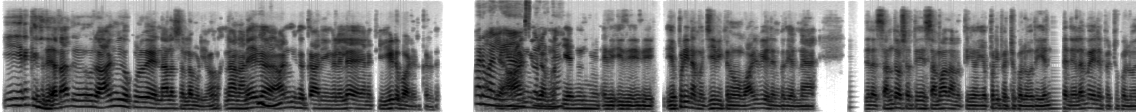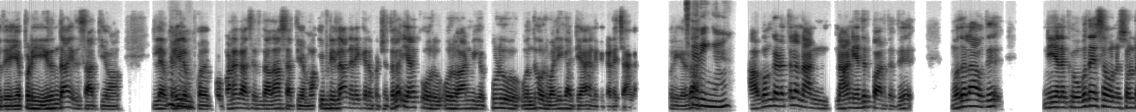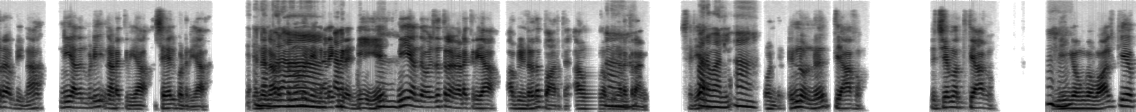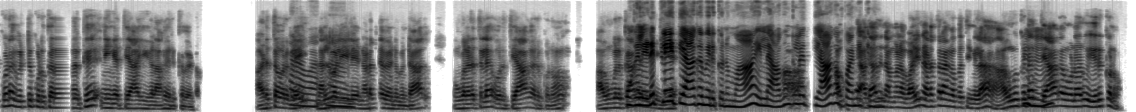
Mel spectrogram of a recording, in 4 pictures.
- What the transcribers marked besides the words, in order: other noise; "நபர்" said as "நம்பர்"; drawn out: "ஆ"
- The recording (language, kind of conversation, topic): Tamil, podcast, ஒரு நல்ல வழிகாட்டிக்குத் தேவையான முக்கியமான மூன்று பண்புகள் என்னென்ன?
